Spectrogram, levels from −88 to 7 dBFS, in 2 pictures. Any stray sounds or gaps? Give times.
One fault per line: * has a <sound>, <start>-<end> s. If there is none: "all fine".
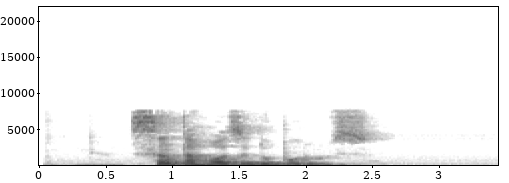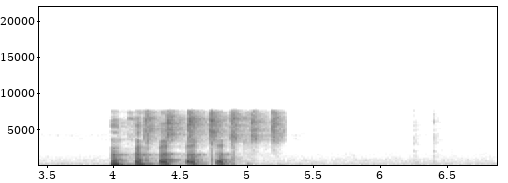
* has a laugh, 4.0-5.3 s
